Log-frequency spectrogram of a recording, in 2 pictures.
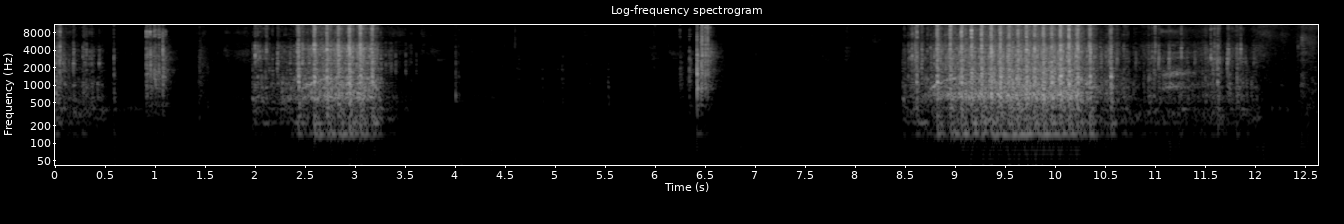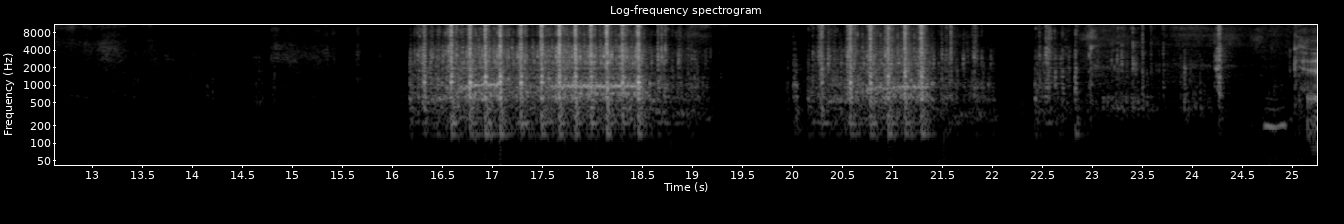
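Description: Small fabric bag, shaped like a purse, being stitched on a sewing machine through thick layered fabric; several separate bursts of steady motor whir with quiet pauses between runs, a small click or two in the gaps.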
